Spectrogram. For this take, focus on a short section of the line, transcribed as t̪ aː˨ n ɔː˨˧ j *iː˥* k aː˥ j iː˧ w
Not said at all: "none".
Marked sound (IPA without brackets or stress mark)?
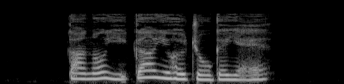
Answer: iː˨˩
